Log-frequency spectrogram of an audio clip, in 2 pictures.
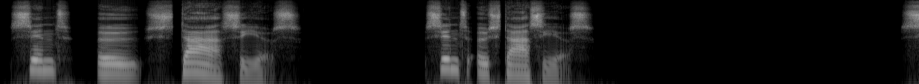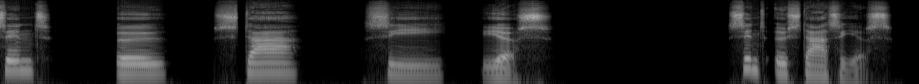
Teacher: There is a light emphasis on the third syllable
